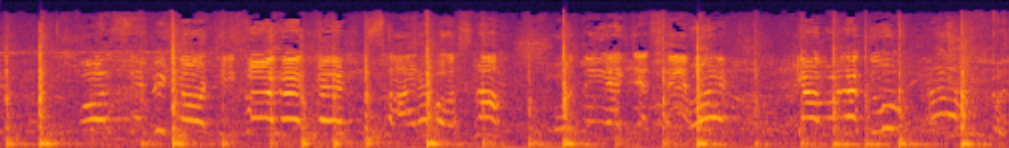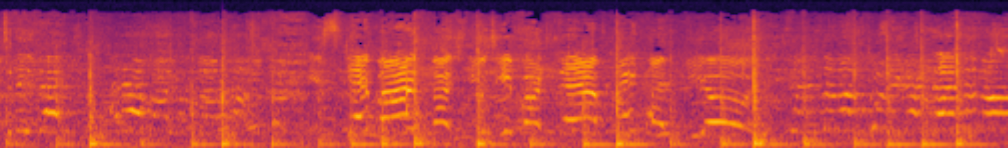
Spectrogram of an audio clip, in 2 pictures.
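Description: Live hand drum keeping a steady beat of about two strokes a second under several performers' voices calling out together without clear words.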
